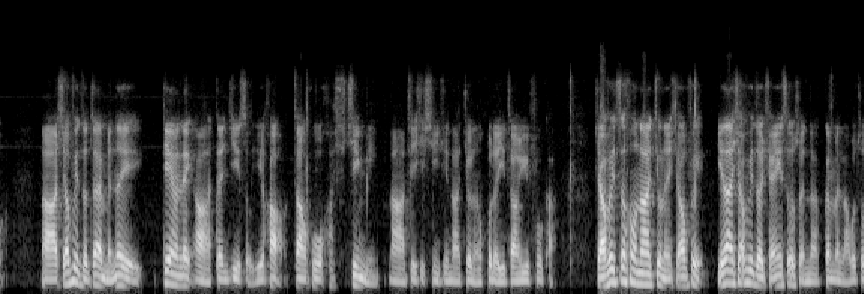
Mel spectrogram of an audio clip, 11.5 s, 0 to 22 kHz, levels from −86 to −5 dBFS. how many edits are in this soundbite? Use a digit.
1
